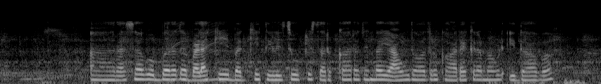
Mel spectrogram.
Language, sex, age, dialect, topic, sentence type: Kannada, female, 25-30, Central, agriculture, question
